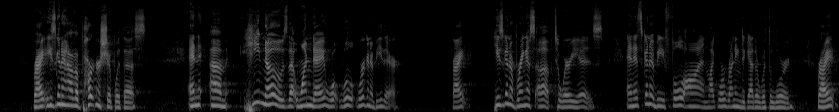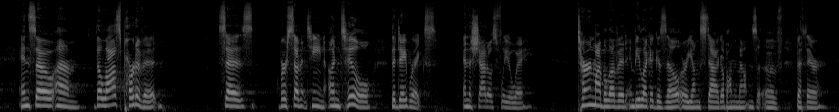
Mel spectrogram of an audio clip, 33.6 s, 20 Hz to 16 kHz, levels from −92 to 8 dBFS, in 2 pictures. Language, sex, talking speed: English, female, 155 wpm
